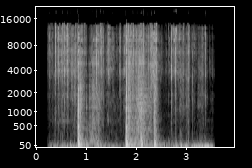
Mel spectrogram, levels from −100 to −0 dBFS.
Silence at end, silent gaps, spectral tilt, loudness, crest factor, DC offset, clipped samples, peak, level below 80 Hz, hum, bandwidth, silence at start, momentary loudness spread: 0.45 s; none; -1.5 dB/octave; -27 LUFS; 26 dB; under 0.1%; under 0.1%; -2 dBFS; -38 dBFS; none; 15 kHz; 0.25 s; 14 LU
